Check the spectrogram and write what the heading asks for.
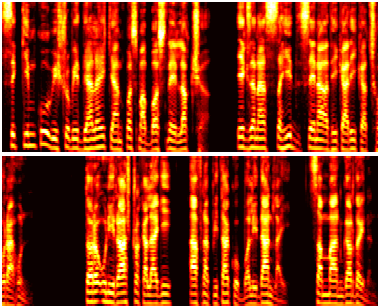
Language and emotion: Nepali, neutral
